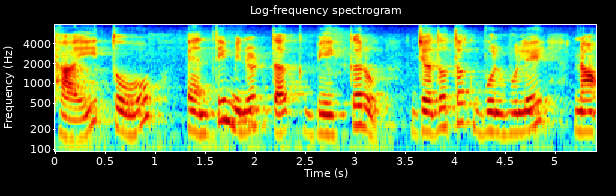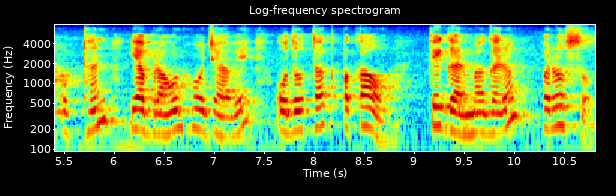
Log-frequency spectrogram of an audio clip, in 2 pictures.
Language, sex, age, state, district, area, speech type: Punjabi, female, 45-60, Punjab, Jalandhar, urban, spontaneous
